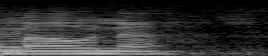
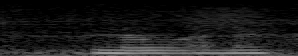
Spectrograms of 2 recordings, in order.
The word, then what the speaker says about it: Moana: Yes, the Should Mona. Moana.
